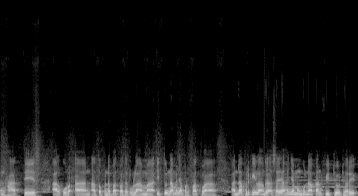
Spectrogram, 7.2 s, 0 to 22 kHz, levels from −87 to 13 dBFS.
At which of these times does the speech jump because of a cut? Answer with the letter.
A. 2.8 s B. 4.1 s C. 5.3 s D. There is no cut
C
